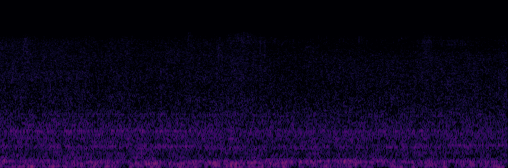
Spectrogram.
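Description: Wind rustles through tree leaves overhead.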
